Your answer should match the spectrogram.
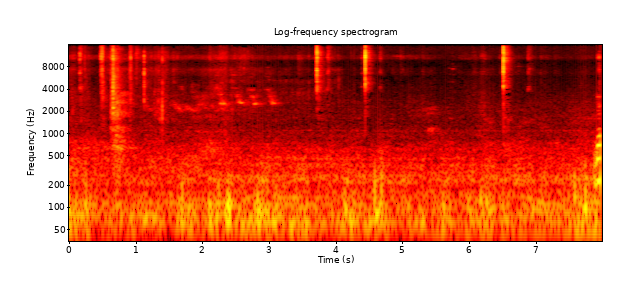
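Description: Scissors snipping through bok choy stems during the harvest: a handful of sharp, separate snips spaced a second or more apart, over a low steady rumble.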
